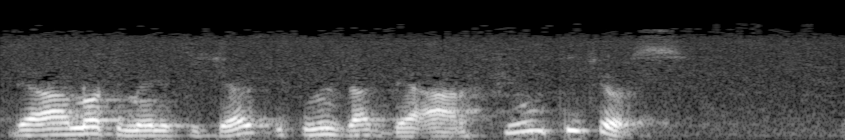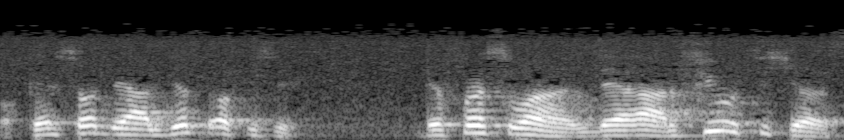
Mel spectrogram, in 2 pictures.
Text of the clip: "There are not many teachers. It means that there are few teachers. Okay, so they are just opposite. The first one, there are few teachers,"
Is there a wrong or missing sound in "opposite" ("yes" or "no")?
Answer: yes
